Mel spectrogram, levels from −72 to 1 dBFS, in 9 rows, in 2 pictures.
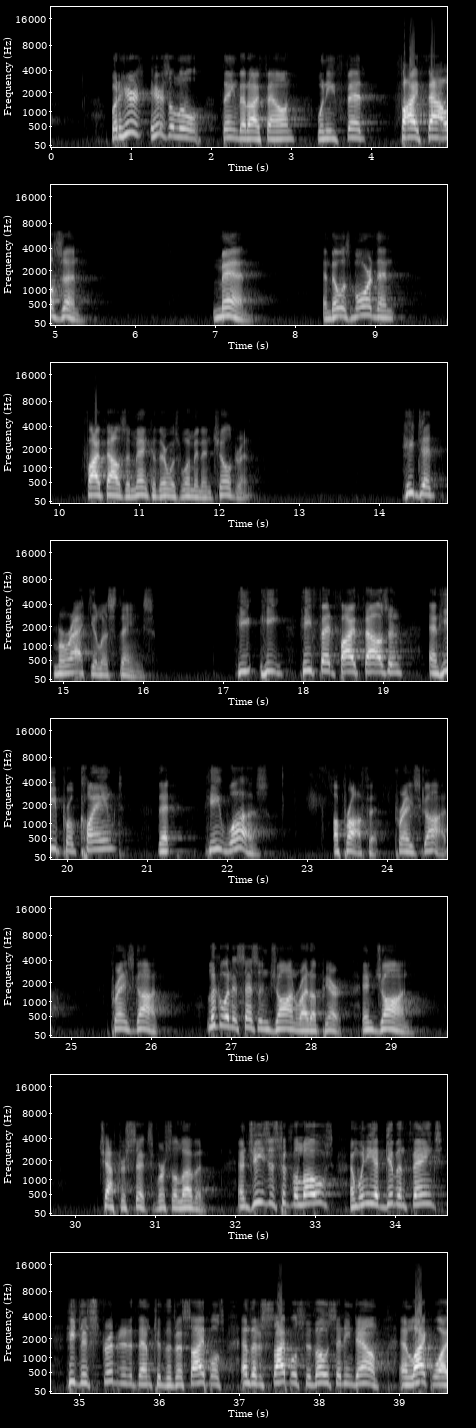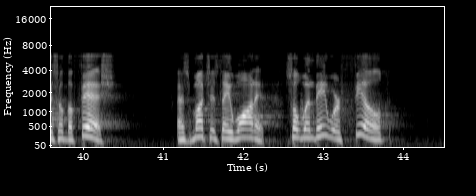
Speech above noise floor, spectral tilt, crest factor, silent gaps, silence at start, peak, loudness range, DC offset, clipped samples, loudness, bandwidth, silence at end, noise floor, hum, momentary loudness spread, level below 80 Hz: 47 dB; -6 dB/octave; 22 dB; none; 0.75 s; 0 dBFS; 10 LU; under 0.1%; under 0.1%; -20 LUFS; 10 kHz; 0.75 s; -66 dBFS; none; 14 LU; -58 dBFS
